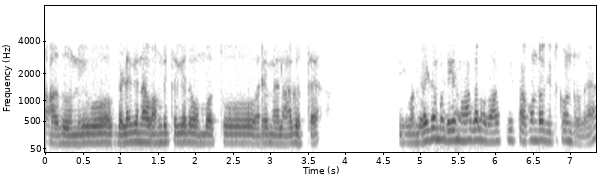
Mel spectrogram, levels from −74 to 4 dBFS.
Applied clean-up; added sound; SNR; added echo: none; none; none; none.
